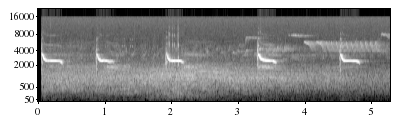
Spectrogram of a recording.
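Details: Common redshank calling while flying by its nest at a loch island near Kirriemuir: clear, ringing downslurred whistles, each a single note, repeated about every second, with faint other bird notes in the background.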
